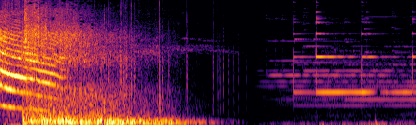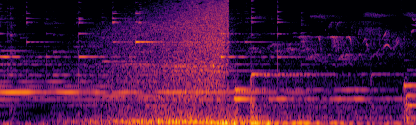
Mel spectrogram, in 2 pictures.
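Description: A firework-burst sound effect: a falling whistle over a low rumbling boom that dies away within about two seconds. Then soft wind-chime music of sustained ringing tones, with a swelling whoosh about six seconds in.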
